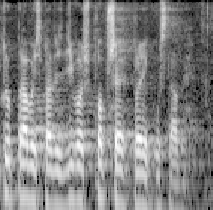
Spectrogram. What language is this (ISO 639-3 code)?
pol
